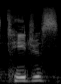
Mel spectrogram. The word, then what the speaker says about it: Tejas: mentioned my name is tejus that's pronounced like contagious um I can say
